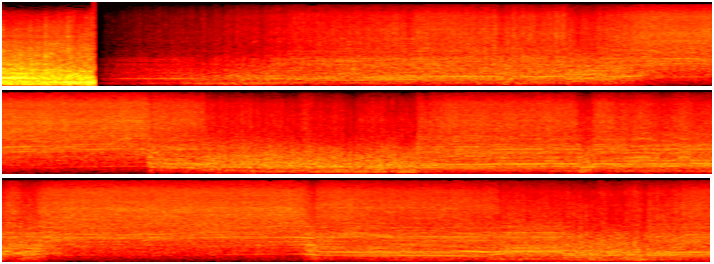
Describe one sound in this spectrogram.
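Race car engines idle and rumble nearby.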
